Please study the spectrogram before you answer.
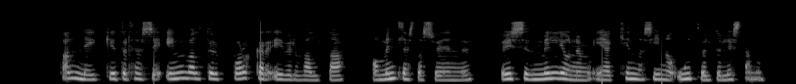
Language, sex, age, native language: Icelandic, female, 18-19, Icelandic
